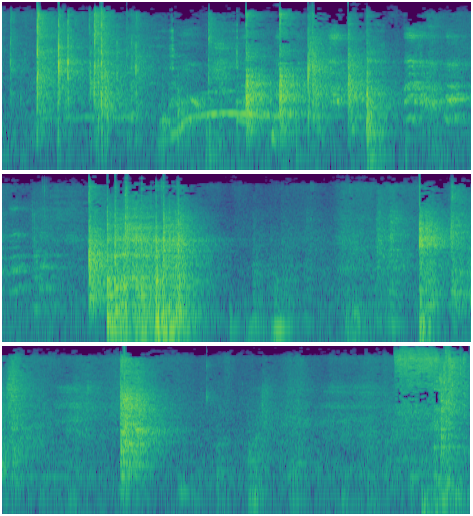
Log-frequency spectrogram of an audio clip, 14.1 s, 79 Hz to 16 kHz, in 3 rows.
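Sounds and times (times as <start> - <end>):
kitchen clatter: 13.4 - 14.0.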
